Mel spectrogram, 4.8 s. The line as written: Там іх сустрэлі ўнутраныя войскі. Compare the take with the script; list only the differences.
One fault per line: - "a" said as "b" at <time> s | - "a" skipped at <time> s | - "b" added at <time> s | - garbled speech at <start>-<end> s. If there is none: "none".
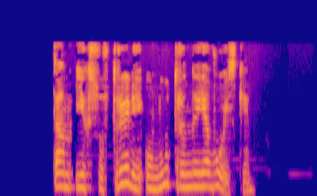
none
